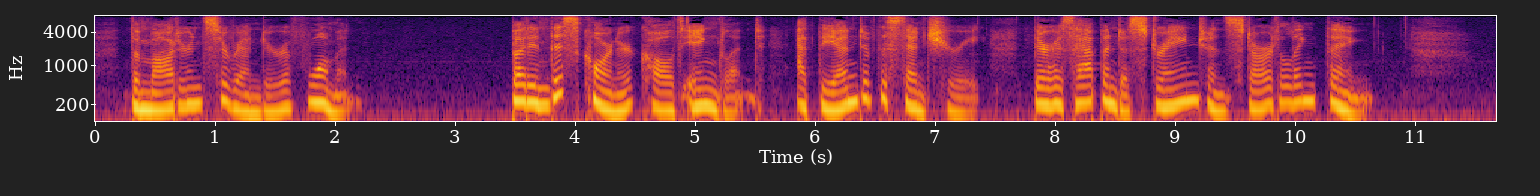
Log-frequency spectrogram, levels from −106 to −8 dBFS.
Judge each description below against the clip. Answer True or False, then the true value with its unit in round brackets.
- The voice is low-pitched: False (190 Hz)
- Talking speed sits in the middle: False (130 wpm)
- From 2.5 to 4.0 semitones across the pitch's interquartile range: False (4.9 semitones)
